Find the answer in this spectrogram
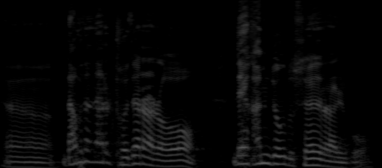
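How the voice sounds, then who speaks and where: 연세 있는 원로 목사, 거친 목소리. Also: male voice, on the high side, big pitch swings, moderate pace, gravelly. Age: older. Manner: colloquial, swings between loud emphasis and soft asides. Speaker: retired senior pastor. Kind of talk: sermon.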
